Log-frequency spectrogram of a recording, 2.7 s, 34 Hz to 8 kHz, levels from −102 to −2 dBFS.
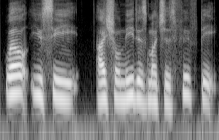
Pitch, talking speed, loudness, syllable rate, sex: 170 Hz, 220 wpm, -19 LUFS, 4.7 syllables/s, male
